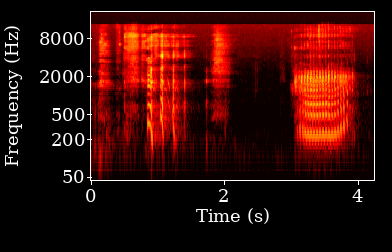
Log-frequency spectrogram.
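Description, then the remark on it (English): A voice imitates a robot purr: a few squeaky, chirping vocal bursts, then a pause, then a steady, buzzing, mechanical hum with a faint pulsing flutter lasting about a second. “Robot purr.”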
